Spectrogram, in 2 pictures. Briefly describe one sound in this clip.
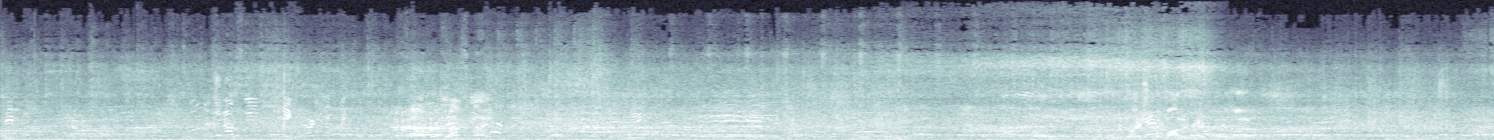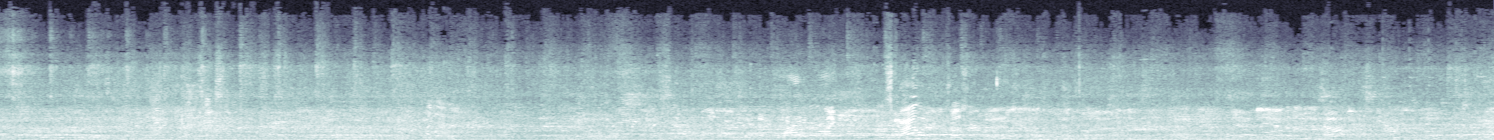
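A young man talks close by.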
